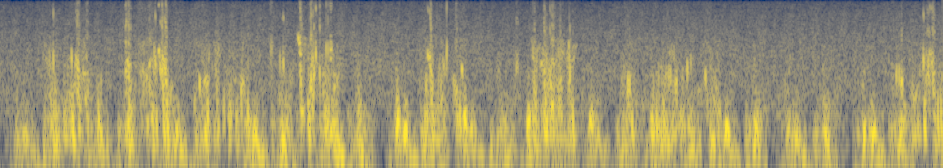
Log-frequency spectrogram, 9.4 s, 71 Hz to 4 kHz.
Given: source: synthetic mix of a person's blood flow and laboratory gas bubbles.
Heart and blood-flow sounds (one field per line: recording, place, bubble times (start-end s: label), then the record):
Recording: Doppler ultrasound of blood flow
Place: precordium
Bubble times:
0.44-0.93 s: bubbles
0.97-1.06 s: bubbles
1.23-1.77 s: bubbles
1.94-2.55 s: bubbles
2.71-2.75 s: bubbles
2.79-3.45 s: bubbles
4.21-4.69 s: bubbles
5.17-5.22 s: bubbles
5.31-5.79 s: bubbles
5.91-5.99 s: bubbles
6.22-6.39 s: bubbles
6.52-6.96 s: bubbles
7.04-7.24 s: bubbles
8.96-9.08 s: bubbles
9.11-9.44 s: bubbles
From the record:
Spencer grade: 3 (all of the cardiac periods contain showers or single bubble signals, but not dominating or overriding the cardiac motion signals)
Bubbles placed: anywhere in the cardiac cycle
